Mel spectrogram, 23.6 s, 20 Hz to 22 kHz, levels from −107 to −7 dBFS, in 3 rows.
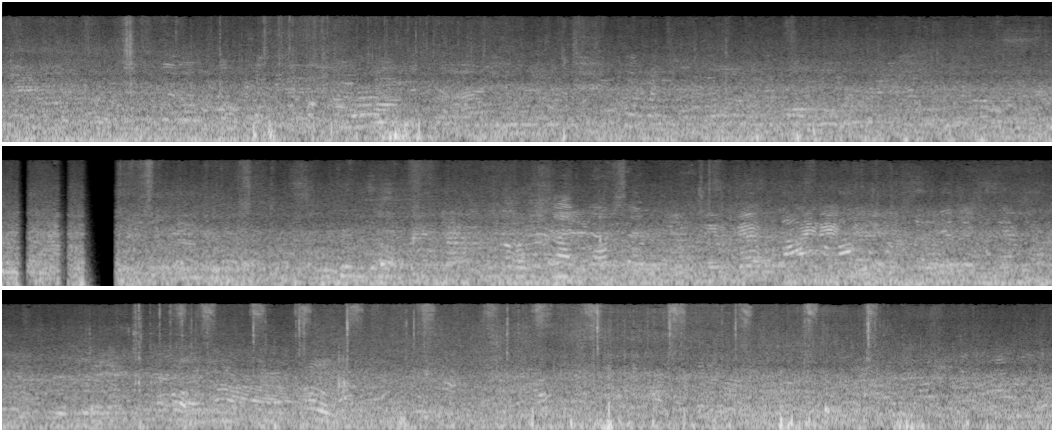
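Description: At 7.99 and again at 8.29 s you get a burst of packet loss: about 60 ms goes missing each time, and the receiver papers over it by stretching the last bit of sound into a short, fading buzz or hiss before jumping ahead. Right after, from 8.48 to 8.74 s, there's what's likely a long network dropout. Roughly 240 ms never arrives, the concealment fill fades away, about 150 ms of near-silence follows, and the audio resumes past the lost part.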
